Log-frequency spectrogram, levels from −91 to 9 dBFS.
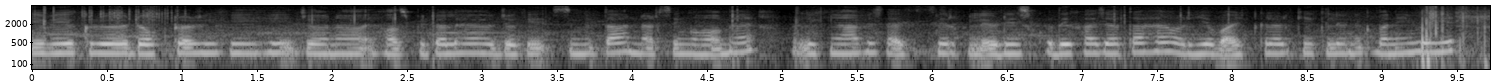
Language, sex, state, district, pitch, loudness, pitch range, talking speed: Hindi, female, Bihar, Saharsa, 230 Hz, -28 LUFS, 220-235 Hz, 215 wpm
